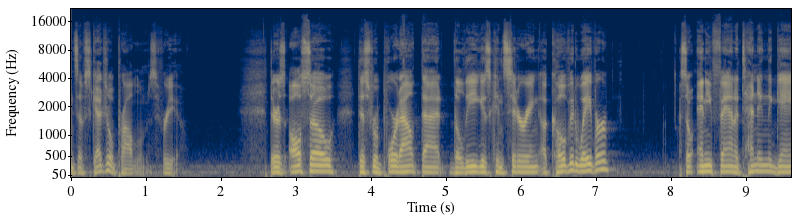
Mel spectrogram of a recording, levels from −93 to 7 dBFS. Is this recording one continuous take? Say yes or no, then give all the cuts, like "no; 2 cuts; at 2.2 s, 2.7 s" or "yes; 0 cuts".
yes; 0 cuts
